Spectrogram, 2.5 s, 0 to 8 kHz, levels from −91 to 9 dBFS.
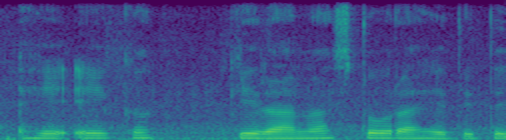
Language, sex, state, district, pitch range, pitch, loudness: Marathi, male, Maharashtra, Chandrapur, 115-135 Hz, 125 Hz, -24 LUFS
